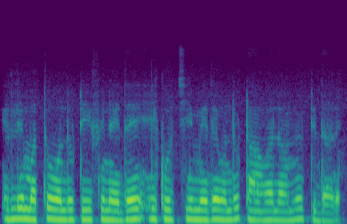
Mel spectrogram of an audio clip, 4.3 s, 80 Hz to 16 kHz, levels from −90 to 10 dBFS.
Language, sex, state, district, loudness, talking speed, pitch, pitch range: Kannada, male, Karnataka, Bidar, -13 LUFS, 165 wpm, 160 Hz, 155-165 Hz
